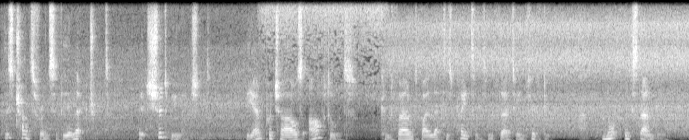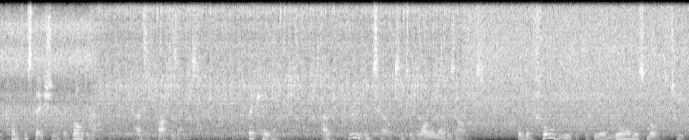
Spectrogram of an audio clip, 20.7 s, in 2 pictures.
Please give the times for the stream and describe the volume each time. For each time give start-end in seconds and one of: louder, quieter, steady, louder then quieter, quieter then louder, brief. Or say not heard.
0.0-20.6 louder.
